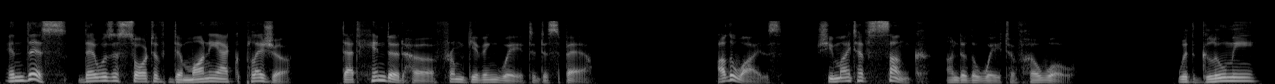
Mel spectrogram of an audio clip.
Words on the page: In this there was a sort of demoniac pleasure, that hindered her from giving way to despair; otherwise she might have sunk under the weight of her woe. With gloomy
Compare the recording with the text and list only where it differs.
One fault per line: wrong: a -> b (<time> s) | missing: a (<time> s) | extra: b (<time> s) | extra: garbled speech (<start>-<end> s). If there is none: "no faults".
no faults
